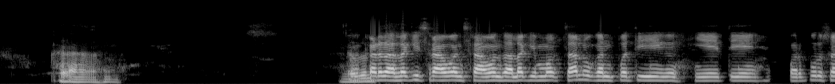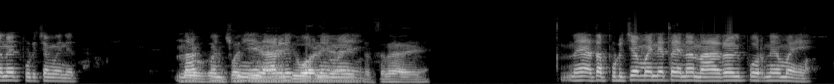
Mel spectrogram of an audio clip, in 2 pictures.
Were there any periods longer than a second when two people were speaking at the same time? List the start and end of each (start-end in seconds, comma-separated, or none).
10.2-11.6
